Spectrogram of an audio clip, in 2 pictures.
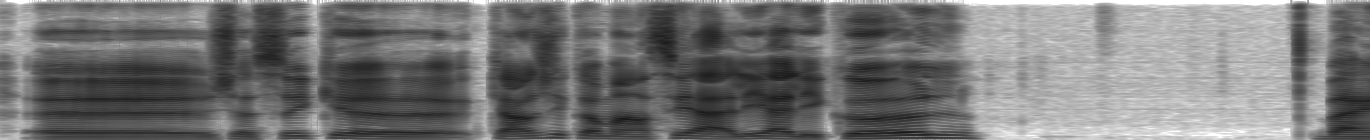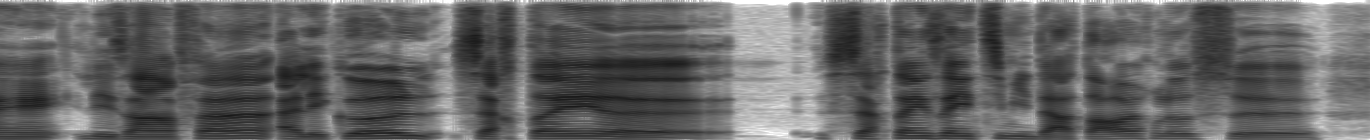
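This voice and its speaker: A man speaks very slowly at a medium pitch with fairly even intonation. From Quebec, Rimouski. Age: 40s. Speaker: comic book author. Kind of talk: interview.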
